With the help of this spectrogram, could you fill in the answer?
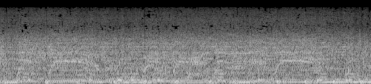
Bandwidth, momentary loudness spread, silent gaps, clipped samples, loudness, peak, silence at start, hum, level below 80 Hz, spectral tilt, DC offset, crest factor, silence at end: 15.5 kHz; 1 LU; none; under 0.1%; -15 LUFS; -2 dBFS; 0 s; none; -28 dBFS; -5 dB/octave; under 0.1%; 12 dB; 0 s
